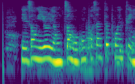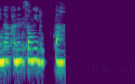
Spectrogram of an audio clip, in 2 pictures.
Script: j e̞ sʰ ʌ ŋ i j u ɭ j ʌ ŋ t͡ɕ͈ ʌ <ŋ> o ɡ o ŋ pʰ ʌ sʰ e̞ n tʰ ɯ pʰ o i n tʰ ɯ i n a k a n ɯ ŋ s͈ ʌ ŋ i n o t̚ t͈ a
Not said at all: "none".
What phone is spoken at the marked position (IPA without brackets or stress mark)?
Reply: m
